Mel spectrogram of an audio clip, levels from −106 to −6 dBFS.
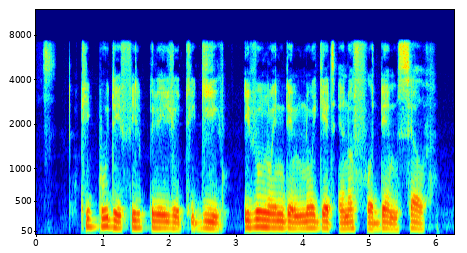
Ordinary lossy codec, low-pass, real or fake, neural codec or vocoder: none; 7.2 kHz; fake; codec, 16 kHz, 2 kbps, FunCodec, trained on LibriTTS, 25 frames a second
